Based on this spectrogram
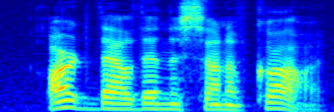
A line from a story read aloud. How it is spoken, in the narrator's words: Eagerly catching at this, which was not sufficiently explicit for them, they all said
